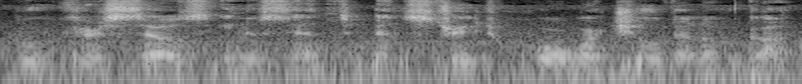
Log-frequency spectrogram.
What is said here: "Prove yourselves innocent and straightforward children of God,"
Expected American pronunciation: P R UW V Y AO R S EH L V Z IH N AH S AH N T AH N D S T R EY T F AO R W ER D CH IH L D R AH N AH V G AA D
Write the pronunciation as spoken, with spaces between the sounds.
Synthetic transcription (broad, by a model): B R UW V Y AO R S EH L V Z IH N AH S AH N T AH N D S T R EY T F AO R W ER D CH IH L D R AH N AH V G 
